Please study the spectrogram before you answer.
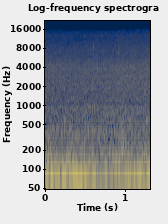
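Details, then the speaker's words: Mk1 SEAT Leon Cupra R, engine still cold, driving at night after misfire fix involving ignition coil: steady even drone with no stumble or judder; rough running gone. "rough running has gone. I haven't got any of that nasty juddering. So I think it's fair to say this fix has been a success"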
